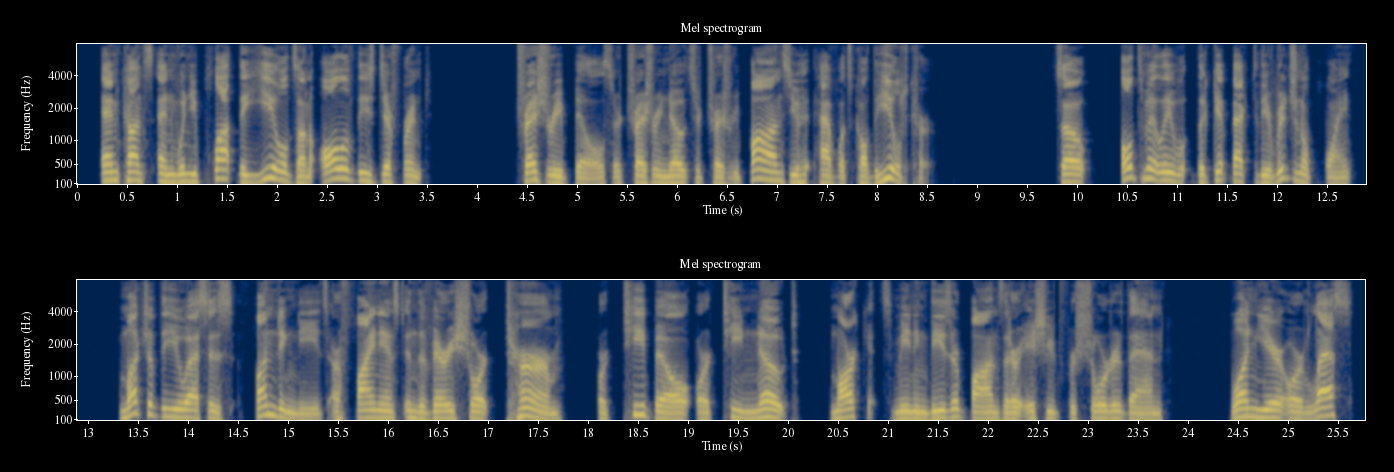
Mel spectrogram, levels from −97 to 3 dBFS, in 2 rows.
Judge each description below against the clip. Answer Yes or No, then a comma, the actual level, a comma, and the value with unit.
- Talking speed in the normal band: Yes, average, 170 wpm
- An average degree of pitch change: Yes, average, 4.2 semitones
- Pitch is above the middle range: No, medium, 140 Hz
